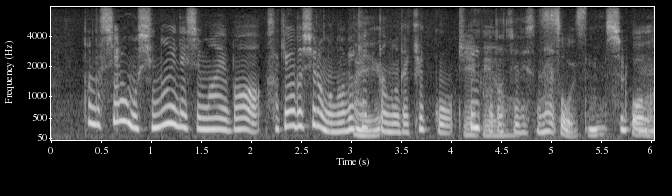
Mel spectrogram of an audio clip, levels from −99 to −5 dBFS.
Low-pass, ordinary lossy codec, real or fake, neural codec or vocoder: none; none; real; none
